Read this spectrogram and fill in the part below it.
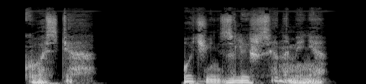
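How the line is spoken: Whispered. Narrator (Russian): прошептала Ася

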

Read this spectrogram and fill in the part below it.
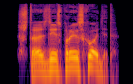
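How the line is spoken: Menacing question. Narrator (Russian): Грозно осведомился я

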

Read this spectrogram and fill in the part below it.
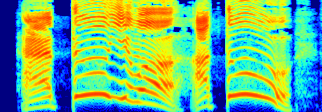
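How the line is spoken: Gleeful women shouting. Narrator (Russian): радостно хлопая в ладоши, кричали мерзкие женушки патриарха

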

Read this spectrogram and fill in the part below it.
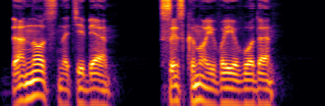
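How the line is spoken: Gruff grumble. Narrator (Russian): буркнул он

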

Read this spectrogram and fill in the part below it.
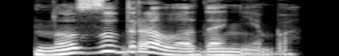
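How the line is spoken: Snorting. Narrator (Russian): хмыкнул он

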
